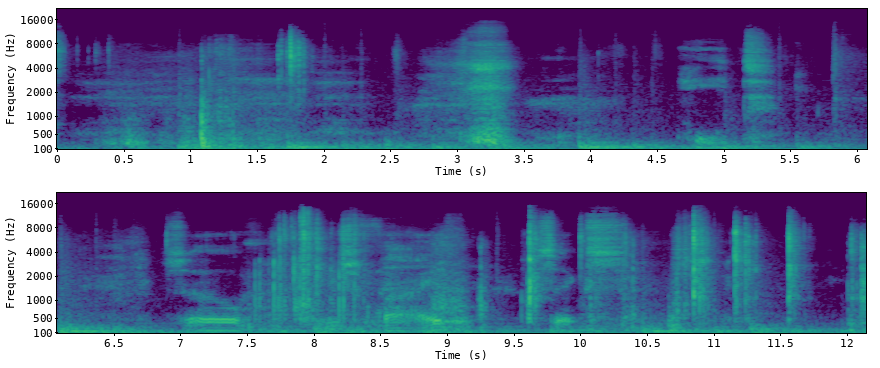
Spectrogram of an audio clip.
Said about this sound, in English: That's way too many dice. I'm going to re-roll that because there's no way for me to accurately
